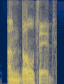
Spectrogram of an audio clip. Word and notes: unbolted: British English

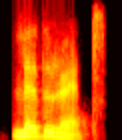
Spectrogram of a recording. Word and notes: leatherette: Indian

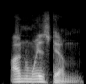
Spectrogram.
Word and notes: unwisdom: American English

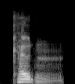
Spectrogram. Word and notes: codon: British English

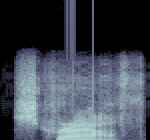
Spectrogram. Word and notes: strath: American English

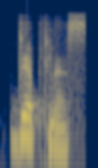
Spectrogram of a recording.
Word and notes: depthless: Indian

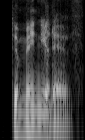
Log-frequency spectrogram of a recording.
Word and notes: diminutive: American English

